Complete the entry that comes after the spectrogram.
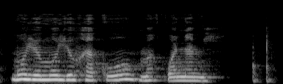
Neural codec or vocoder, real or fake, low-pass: vocoder, 44.1 kHz, 128 mel bands every 512 samples, BigVGAN v2; fake; 10.8 kHz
